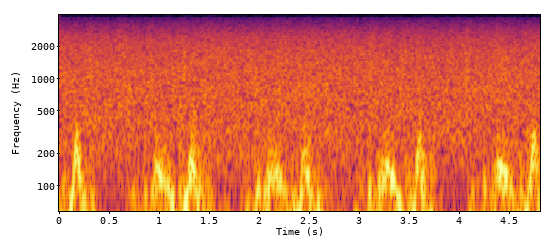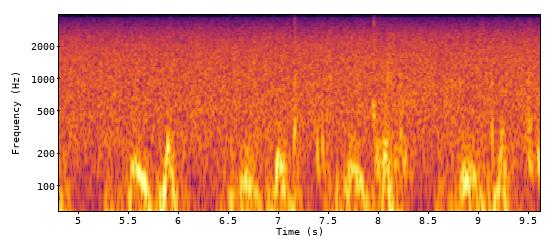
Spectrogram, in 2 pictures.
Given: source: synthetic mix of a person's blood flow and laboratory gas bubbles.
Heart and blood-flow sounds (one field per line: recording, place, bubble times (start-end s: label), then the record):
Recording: Doppler ultrasound of blood flow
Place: precordium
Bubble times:
7.13-7.21 s: bubbles
7.35-7.49 s: bubbles
7.91-8.36 s: bubbles
9.11-9.18 s: bubbles
9.45-9.63 s: bubbles
From the record:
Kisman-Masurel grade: 222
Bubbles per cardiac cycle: several, 3 to 8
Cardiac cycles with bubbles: 10 to 50%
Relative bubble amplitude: moderate (0.250 to 0.450)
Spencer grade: 2 (many but less than half of the cardiac periods contain bubble signals, singularly or in groups)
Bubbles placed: only in the low amplitude regions of the cardiac cycle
